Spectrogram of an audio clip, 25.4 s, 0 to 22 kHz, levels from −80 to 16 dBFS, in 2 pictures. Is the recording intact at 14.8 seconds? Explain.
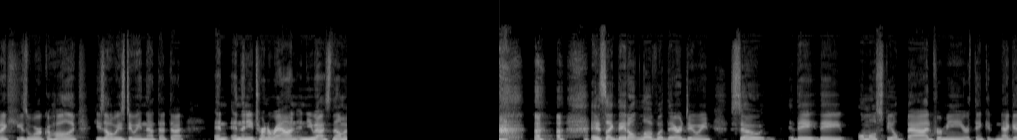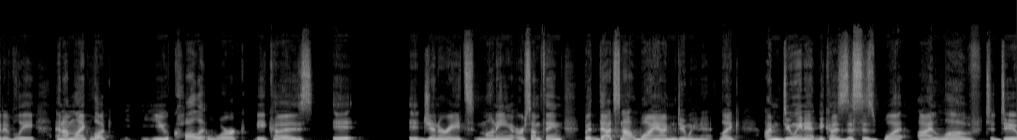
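Yes, the audio is intact at 14.8 seconds, with no fault to be heard at that moment.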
